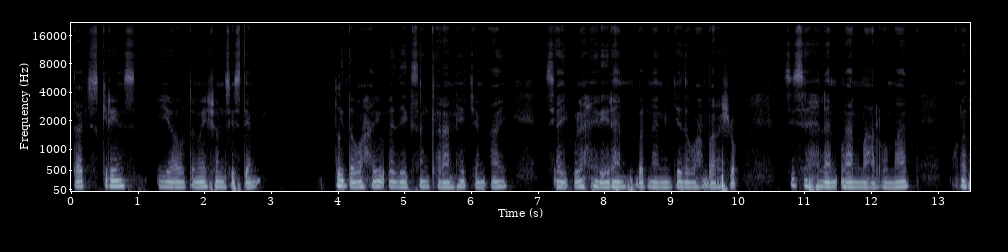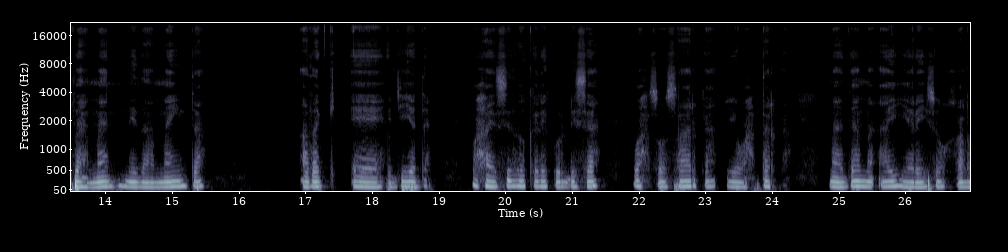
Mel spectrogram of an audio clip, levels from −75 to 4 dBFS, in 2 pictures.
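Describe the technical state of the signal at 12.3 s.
At 12.3 s the signal is intact, with no audible technical fault in the speech at that moment.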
